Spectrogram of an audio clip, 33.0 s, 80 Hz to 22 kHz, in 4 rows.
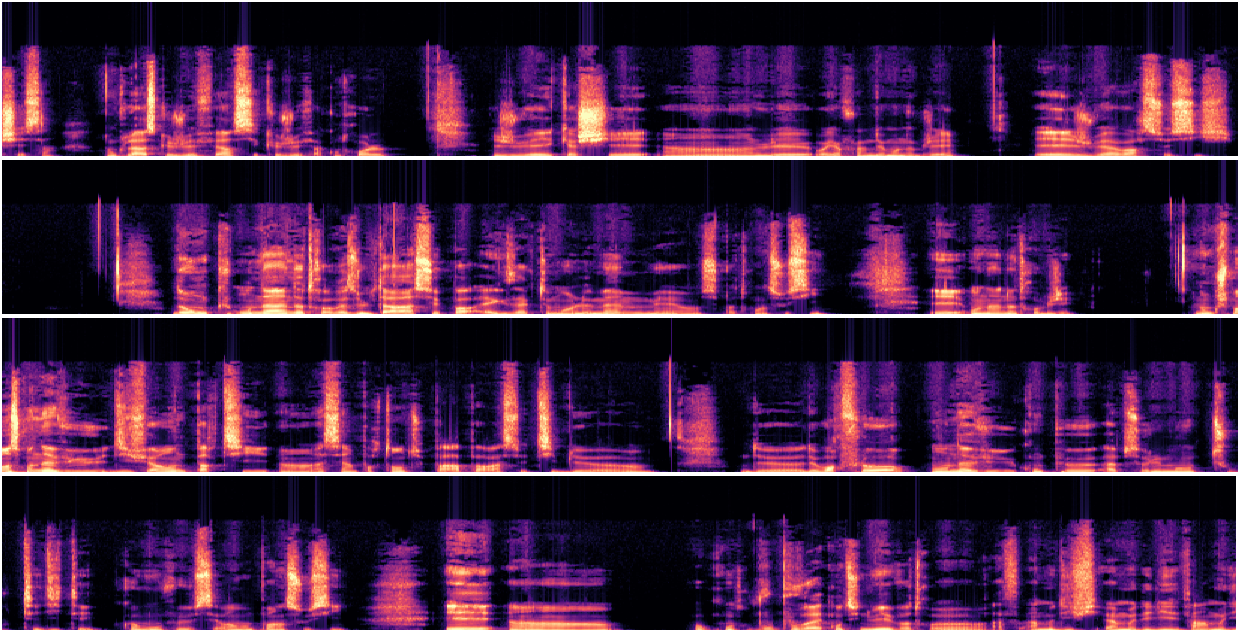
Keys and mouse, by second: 0.3 click, 2.1 shift+q, 5.1 shift+', 6.0-8.7 middle drag, 8.7-9.2 drag, 9.2-32.9 middle drag.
